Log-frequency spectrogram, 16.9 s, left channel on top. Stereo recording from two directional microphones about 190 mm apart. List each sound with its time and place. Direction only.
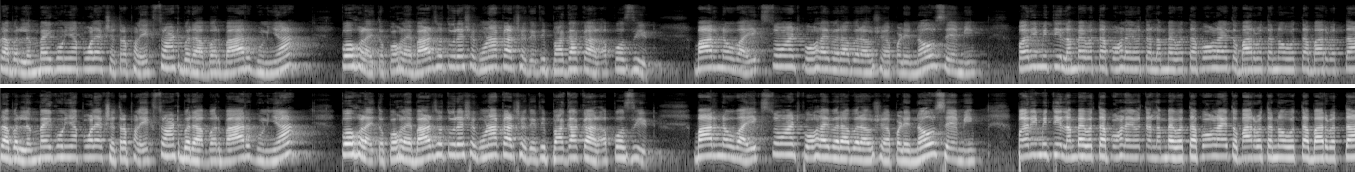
0.0 s a woman's voice: 30° right (ahead or behind)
